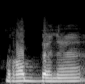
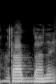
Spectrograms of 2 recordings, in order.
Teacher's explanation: ro harfining ustida ham fatha kelganda ra emas, ro deb talaffuz qilinadi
